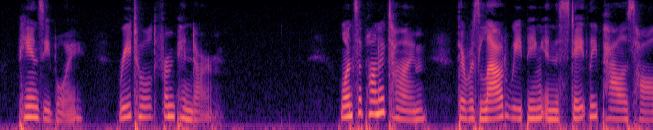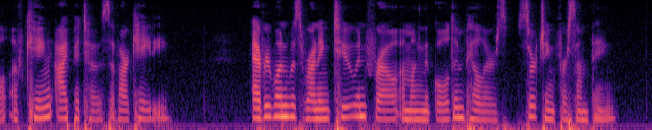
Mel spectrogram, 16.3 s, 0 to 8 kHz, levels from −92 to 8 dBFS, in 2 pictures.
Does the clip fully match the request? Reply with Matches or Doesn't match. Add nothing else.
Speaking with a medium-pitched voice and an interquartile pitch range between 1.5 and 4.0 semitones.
Matches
